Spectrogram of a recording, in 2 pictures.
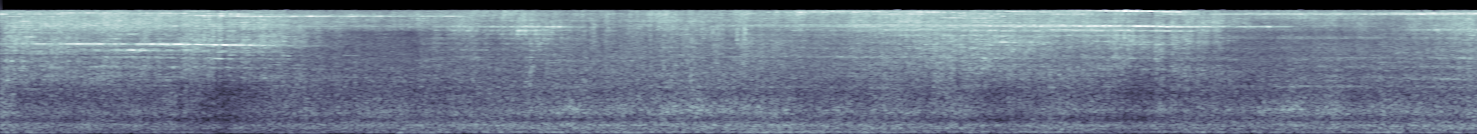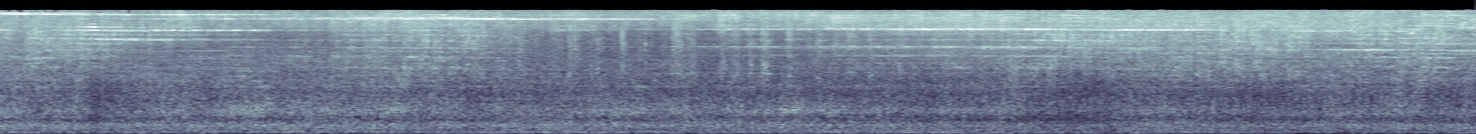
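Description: Autorack freight cars rolling past on a curve: a steady rumble and clatter of steel wheels on rail, with thin high-pitched wheel squeals coming and going.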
